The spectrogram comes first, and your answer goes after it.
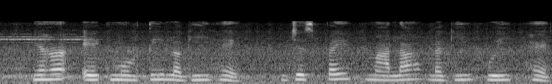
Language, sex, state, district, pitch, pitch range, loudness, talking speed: Hindi, female, Madhya Pradesh, Dhar, 215 Hz, 205-225 Hz, -16 LUFS, 110 wpm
